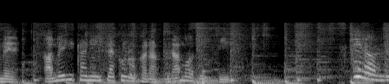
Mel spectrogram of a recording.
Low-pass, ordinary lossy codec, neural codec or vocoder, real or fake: 7.2 kHz; none; codec, 32 kHz, 1.9 kbps, SNAC; fake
